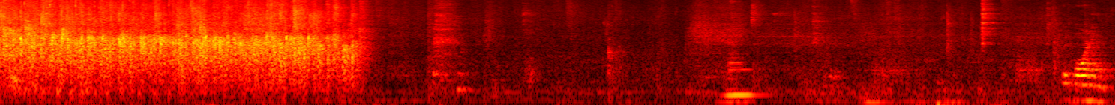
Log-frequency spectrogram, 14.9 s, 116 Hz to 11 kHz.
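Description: An auditorium audience applauds to welcome Greg Levy at a January 2015 program, steady loud clapping for about five seconds that then cuts off, followed by a quiet room with scattered shuffles and thumps.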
